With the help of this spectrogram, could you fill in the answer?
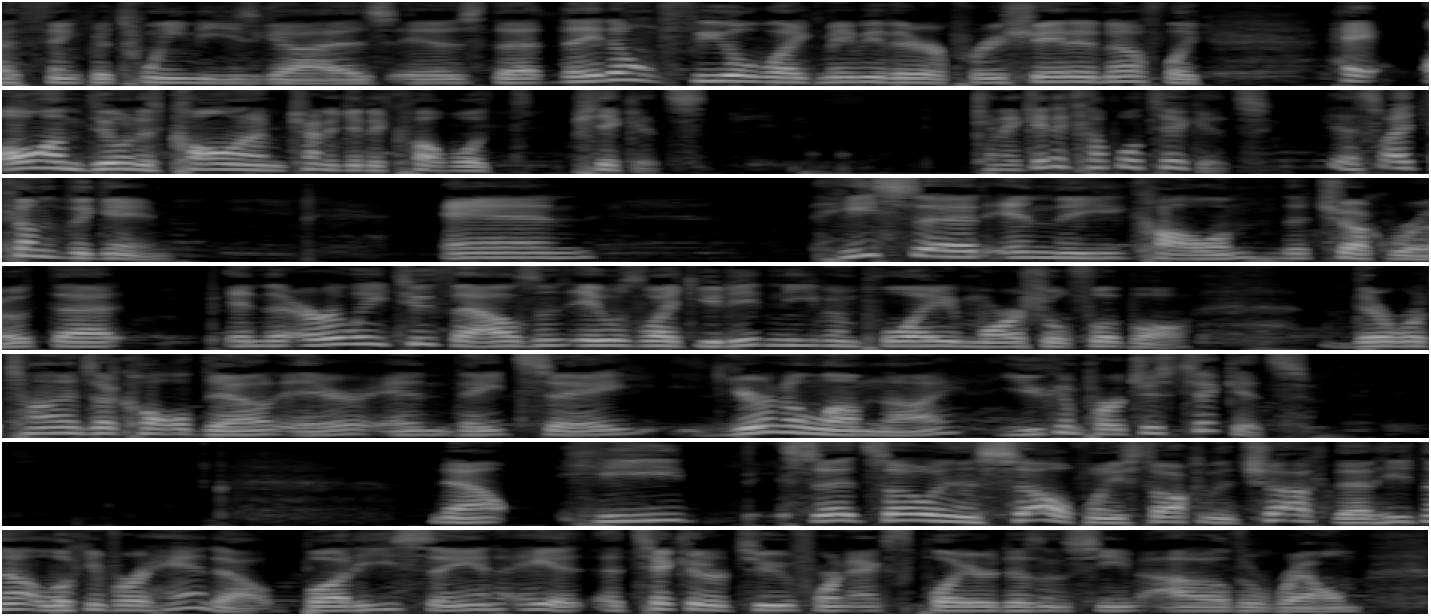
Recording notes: Coming to you live from the Union Pub & Grill.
